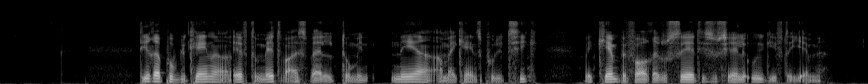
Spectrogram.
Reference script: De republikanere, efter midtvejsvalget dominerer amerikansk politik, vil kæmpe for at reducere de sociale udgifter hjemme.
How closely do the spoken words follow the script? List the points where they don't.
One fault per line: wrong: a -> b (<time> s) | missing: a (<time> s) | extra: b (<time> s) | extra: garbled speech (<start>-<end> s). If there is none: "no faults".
no faults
